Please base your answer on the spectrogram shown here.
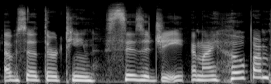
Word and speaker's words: syzygy: season 3 episode 13 syzygy and I hope I'm pronouncing that right Jake is giving me the thumbs up it is sy z y gy this is a G syzygy in this episode aired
